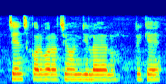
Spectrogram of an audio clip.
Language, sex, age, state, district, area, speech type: Odia, female, 18-30, Odisha, Malkangiri, urban, spontaneous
